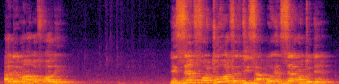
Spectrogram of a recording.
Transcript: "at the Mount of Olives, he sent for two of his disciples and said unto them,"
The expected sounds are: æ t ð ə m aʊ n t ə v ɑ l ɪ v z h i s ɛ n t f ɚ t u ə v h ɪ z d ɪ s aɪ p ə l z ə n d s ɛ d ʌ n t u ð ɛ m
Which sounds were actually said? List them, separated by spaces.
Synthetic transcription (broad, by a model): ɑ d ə m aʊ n ə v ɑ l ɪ h i s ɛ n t f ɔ t u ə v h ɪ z d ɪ s aɪ p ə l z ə n s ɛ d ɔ n t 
